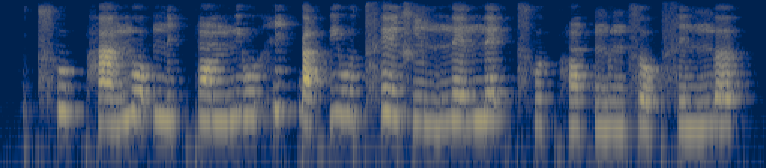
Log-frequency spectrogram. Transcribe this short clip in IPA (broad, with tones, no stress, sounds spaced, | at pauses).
t͡sʰ u˦ p̚ h ã˨˩ n̪ o˦ ʔ n̪ i˨ k̚ t̪ ɔ̃˧ n m j u˧ h i˦ k̚ a˨ ʔ p j u˥˧ t͡sʰ ẽ˥˧ ɕ ĩ˨˩ m n̪ e˧ n̪ e˦ ʔ t͡sʰ u˨ t̚ h ɔ̃˨ p̚ ŋ ə˨˩ ŋ s o˨ ʔ s i˨˩ n ŋ ə˦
